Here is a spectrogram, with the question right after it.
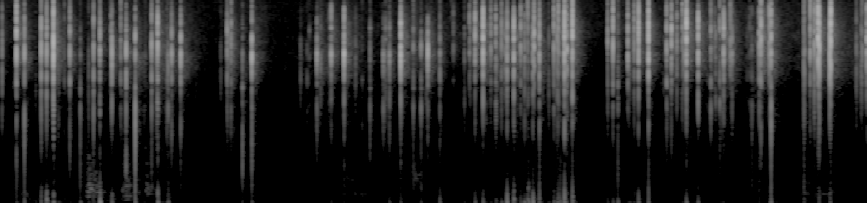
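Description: A lit pink pillar candle of solid wax with vertical ribs is held in the hand while long nails scratch and tap along its ribs. Quick bursts of crisp, bright clicks and dry scratching come in uneven clusters with brief pauses between them. The sound is quiet and close, and each tap cuts off sharply with no ring.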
